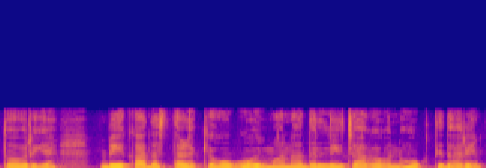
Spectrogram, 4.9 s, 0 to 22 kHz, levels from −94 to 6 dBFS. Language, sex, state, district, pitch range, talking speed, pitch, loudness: Kannada, female, Karnataka, Belgaum, 225-245 Hz, 110 wpm, 230 Hz, -14 LUFS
